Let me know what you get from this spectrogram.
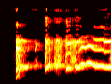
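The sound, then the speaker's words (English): A rooster crows loudly, one long drawn-out cock-a-doodle-doo with a brief break early on, then a sustained strained call that holds steady to the end. “I crow, which in rooster language means, wake up, God's people.”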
